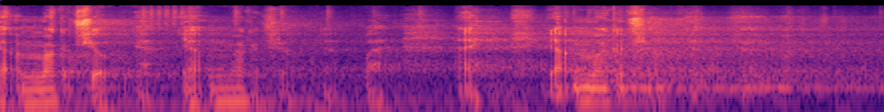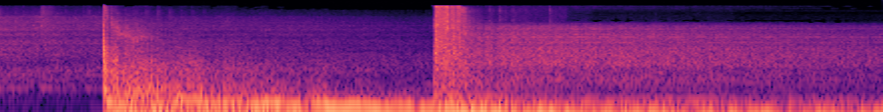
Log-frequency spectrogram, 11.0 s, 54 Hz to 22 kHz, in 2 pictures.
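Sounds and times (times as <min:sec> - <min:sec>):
deep boom: 0:06.2 - 0:11.0
low rumble: 0:06.2 - 0:11.0
sharp hit: 0:06.2 - 0:11.0.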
